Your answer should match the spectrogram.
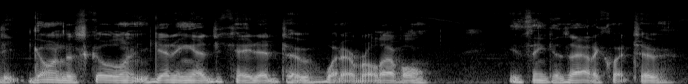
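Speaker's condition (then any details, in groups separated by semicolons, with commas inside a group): Essential tremor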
